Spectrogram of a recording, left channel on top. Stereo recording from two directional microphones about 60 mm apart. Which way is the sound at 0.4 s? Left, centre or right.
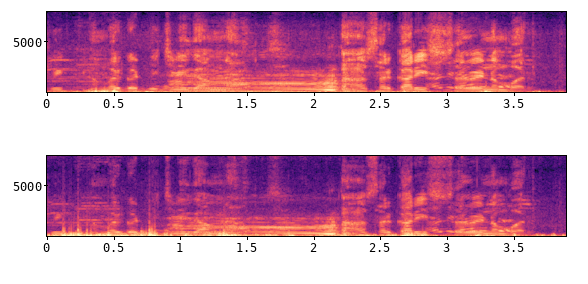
Right.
